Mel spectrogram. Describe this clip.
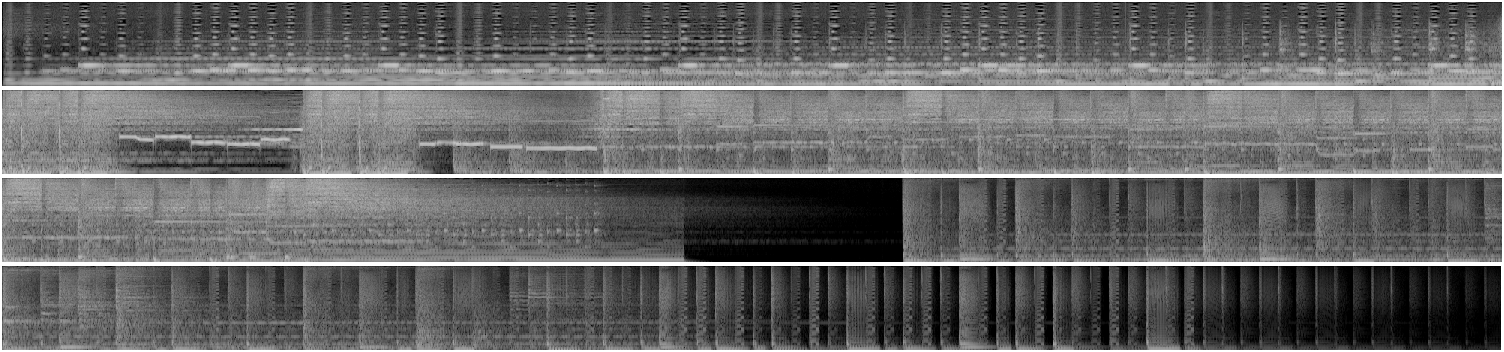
Bit Forest Evil Theme music
Dark theme music of for a concept track called bit forest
